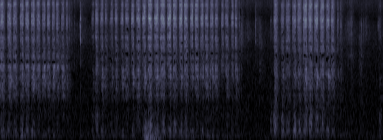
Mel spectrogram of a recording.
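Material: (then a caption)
Paper. A green colored pencil rubs and scratches across a flat paper coloring sheet on a table in steady shading strokes, while a hand with long nails holds the sheet. Bursts of quick back-and-forth strokes make a dry, bright, raspy scratching, separated by short quiet pauses where the pencil lifts.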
